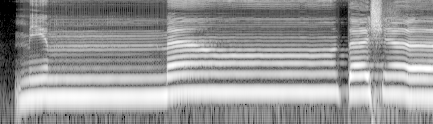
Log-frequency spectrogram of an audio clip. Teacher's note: Ada ikhfa aqrab, karena ada nun sukun yang bertemu dengan huruf ta. Maka nun sukunnya ini dibunyikan samar-samar, mau bilang ta sambil ada dengungannya. Mimma tasya'.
